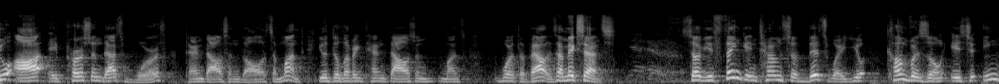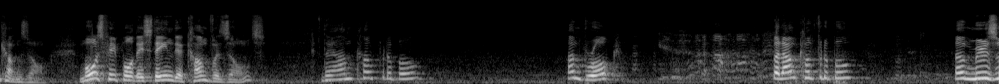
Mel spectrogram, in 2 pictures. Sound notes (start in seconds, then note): 6.6 audience Members in unison; 16.4 audience laughter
